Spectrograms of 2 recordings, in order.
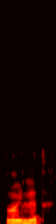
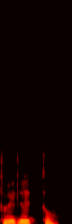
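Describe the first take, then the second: First: It is said the English way, ending in t. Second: It is said Japanese-style, with an added final vowel. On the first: "cuando ellos dicen toilet" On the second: "ellos dicen toileto"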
